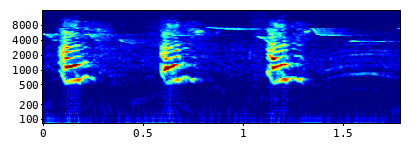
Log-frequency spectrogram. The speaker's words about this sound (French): Les chihuahuas l'encerclent. Même s'ils sont minuscules, ils aboient et ils grognent.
